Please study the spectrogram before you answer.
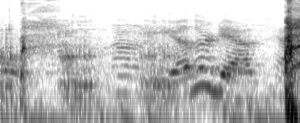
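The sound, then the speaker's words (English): A man vocally imitates a cat's purr with a low, rumbling, grunting voice while acting like an elephant, then ends with a short, loud, breathy snort. The sound is fairly quiet until that final burst. “He's like purring like a cat, but acting like an elephant.”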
